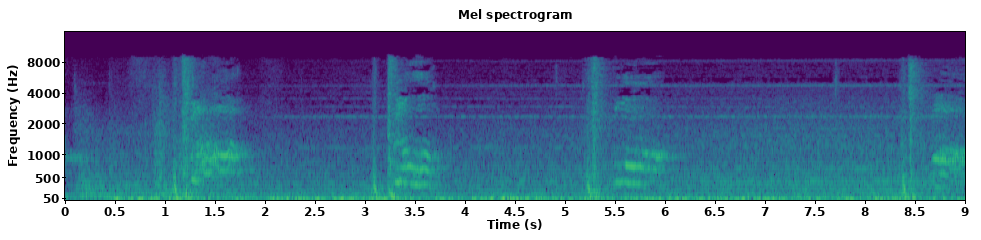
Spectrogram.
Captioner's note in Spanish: Gruñidos de dolor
